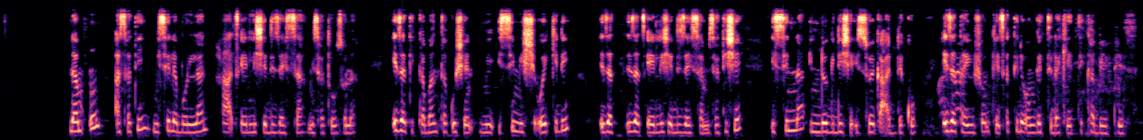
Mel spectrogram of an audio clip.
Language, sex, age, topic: Gamo, female, 25-35, government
